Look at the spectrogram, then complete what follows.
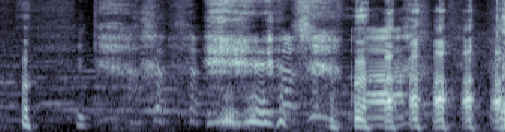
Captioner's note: laughing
